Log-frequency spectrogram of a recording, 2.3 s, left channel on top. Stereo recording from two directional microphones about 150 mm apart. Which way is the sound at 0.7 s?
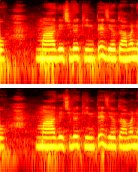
15° left (ahead or behind).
